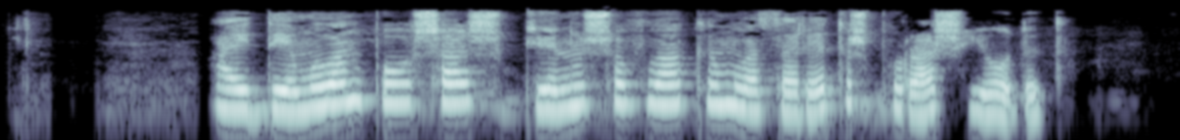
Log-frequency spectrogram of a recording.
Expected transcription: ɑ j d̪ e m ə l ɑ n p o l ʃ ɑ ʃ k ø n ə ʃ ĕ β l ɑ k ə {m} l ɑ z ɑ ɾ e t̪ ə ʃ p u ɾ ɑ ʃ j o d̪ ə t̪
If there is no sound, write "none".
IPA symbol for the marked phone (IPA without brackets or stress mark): m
